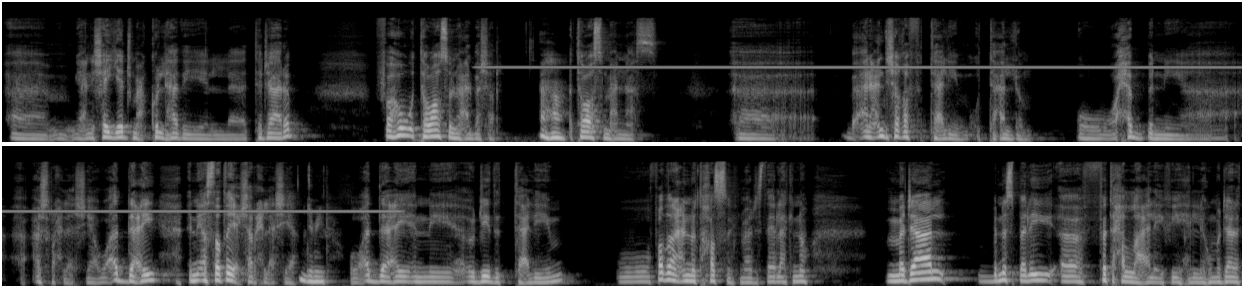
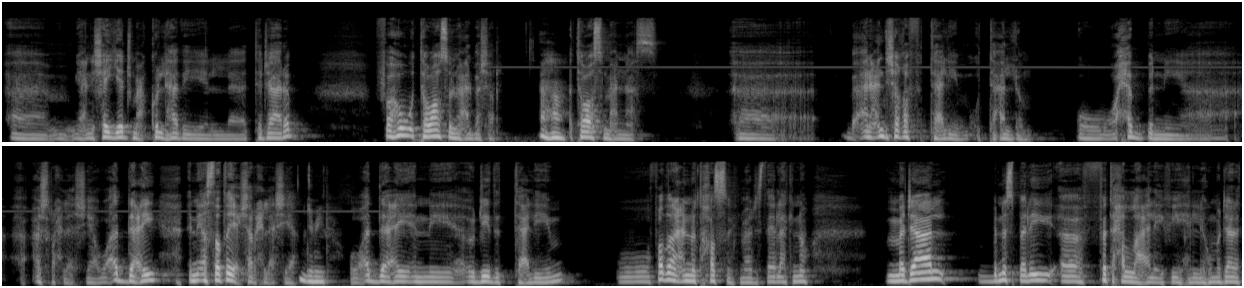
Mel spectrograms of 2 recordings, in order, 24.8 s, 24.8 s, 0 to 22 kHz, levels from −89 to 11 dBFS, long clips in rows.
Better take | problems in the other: second | high-pitched whine; loud; from 4.5 to 16 s; 3 kHz, 9 dB below the speech; faint in the second

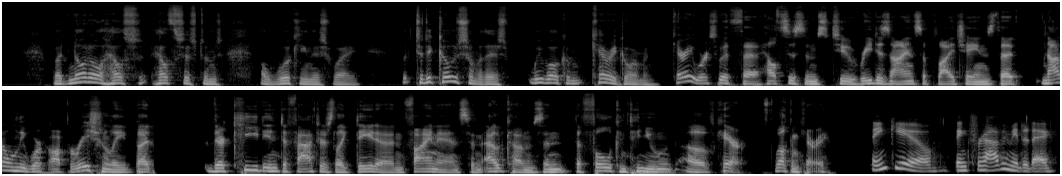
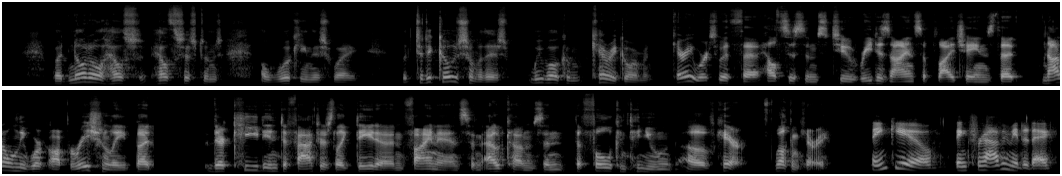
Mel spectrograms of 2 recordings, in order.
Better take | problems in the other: first | thin; very; fading below 450 Hz

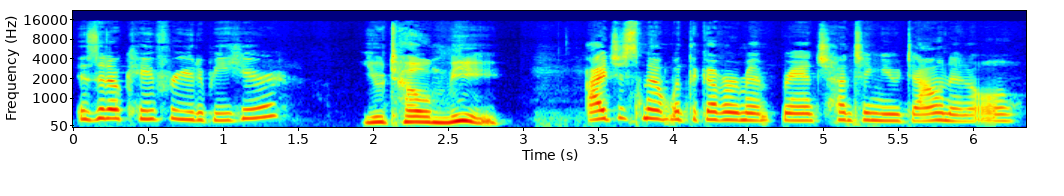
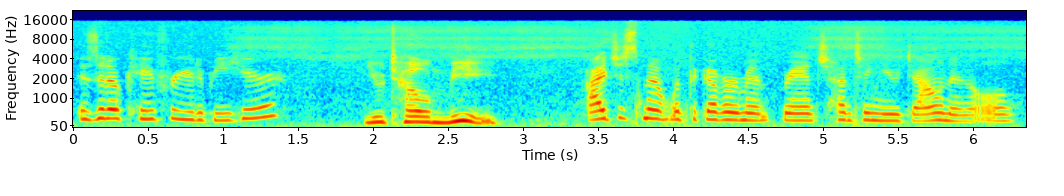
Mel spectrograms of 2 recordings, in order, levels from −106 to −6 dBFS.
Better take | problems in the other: first | hiss; noticeable; throughout; 15 dB below the speech

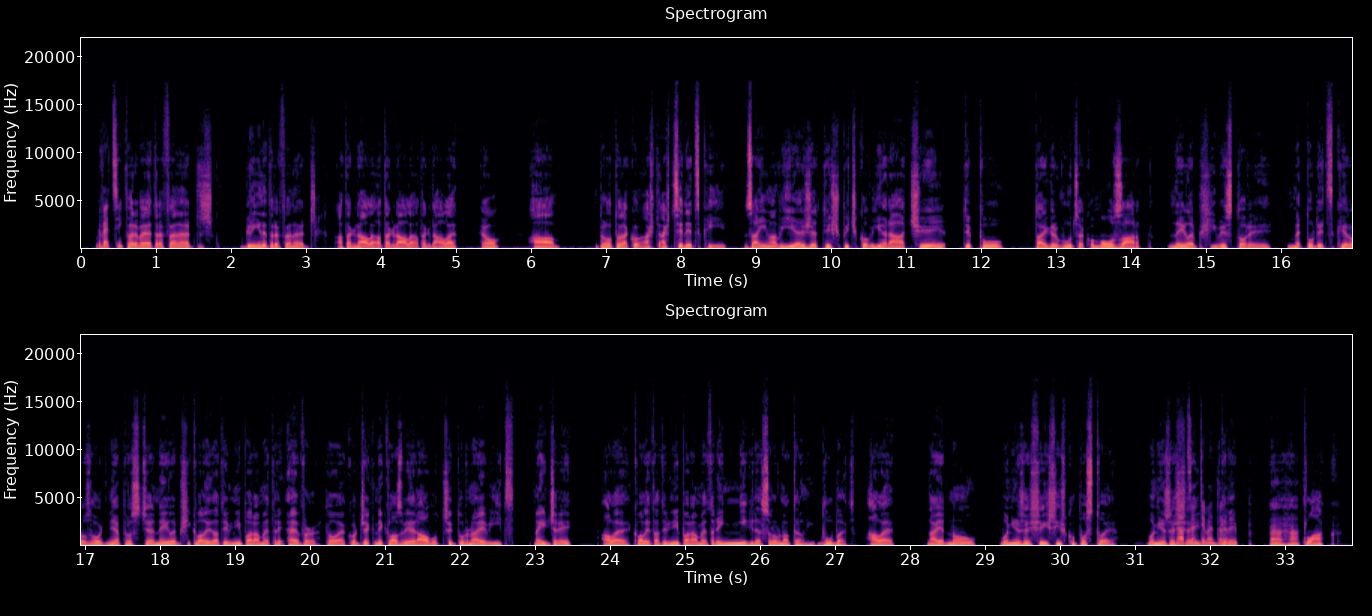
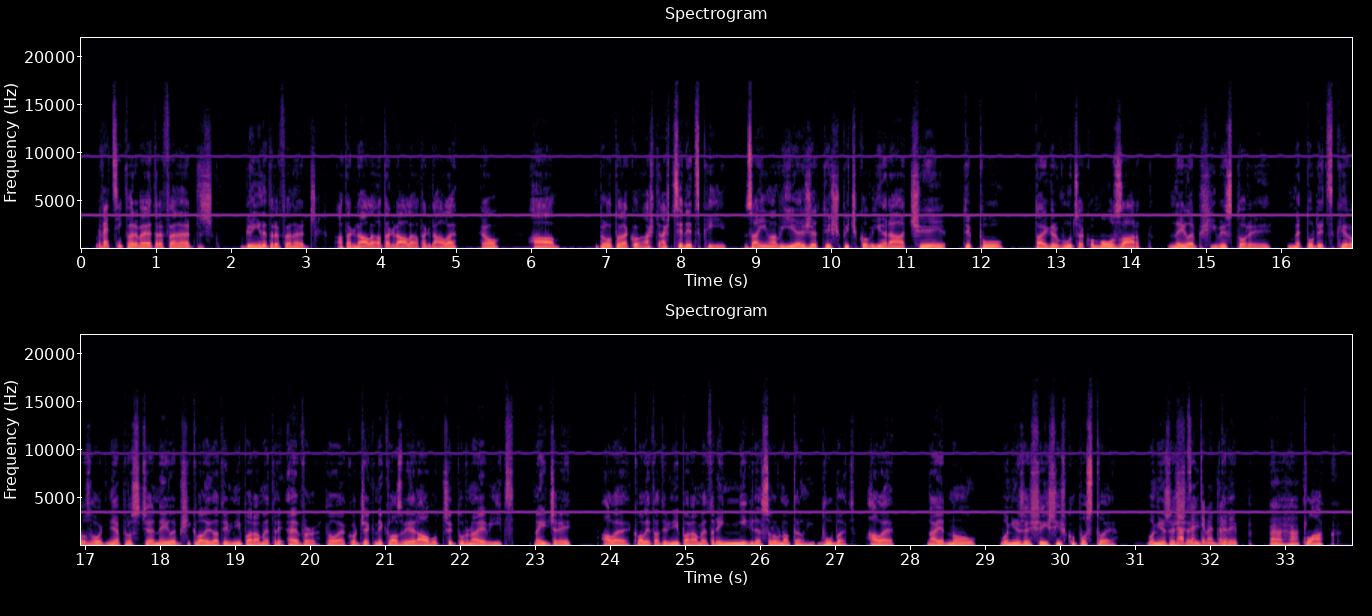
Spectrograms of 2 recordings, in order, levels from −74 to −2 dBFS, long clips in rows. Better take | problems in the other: first | high-pitched whine; noticeable; throughout; 3.5 kHz, 15 dB below the speech

